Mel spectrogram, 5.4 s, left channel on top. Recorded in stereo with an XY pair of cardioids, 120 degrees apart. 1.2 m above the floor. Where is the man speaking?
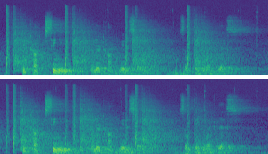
15° left, 2.5 m; by 4.8 s 15° right, 5.5 m.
